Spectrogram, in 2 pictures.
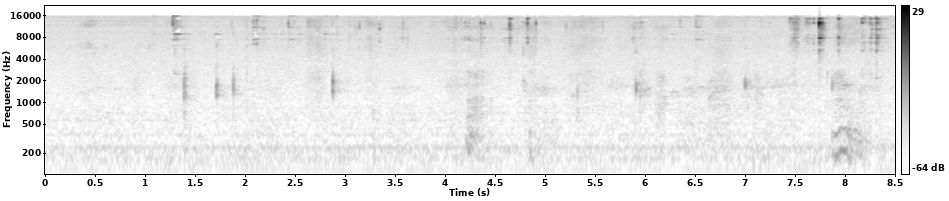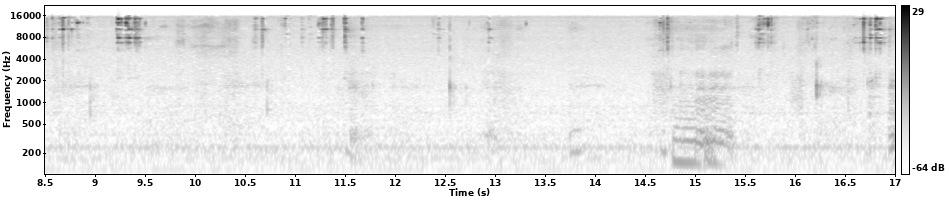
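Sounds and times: collar tags jingling: 7.4s - 9.6s, 15.5s - 17.0s
dogs growling: 14.6s - 15.5s.

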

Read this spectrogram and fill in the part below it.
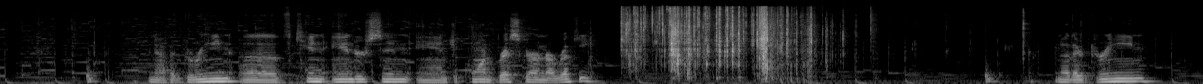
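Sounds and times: faint background music: 0.0s - 12.0s
cards clicking: 6.2s - 8.8s
foil wrapper crinkling and tearing: 6.2s - 8.8s.

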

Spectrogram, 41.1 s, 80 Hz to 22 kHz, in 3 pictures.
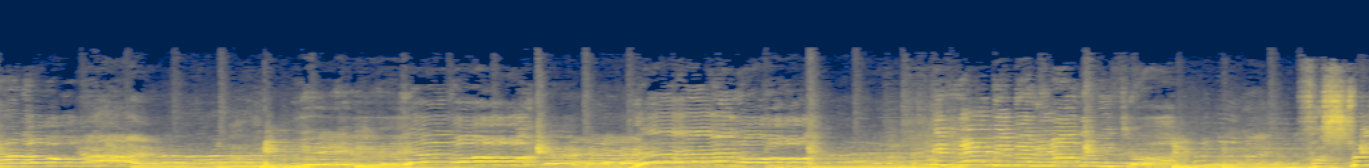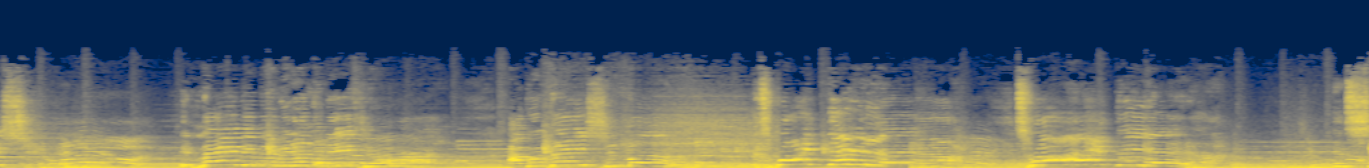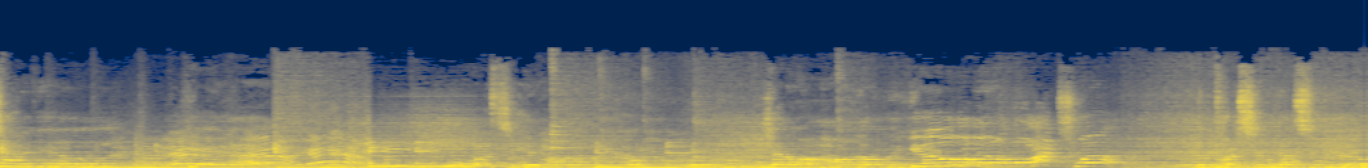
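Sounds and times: band playing sustained chords: 0.0s - 41.0s
woman singing: 0.0s - 41.0s.

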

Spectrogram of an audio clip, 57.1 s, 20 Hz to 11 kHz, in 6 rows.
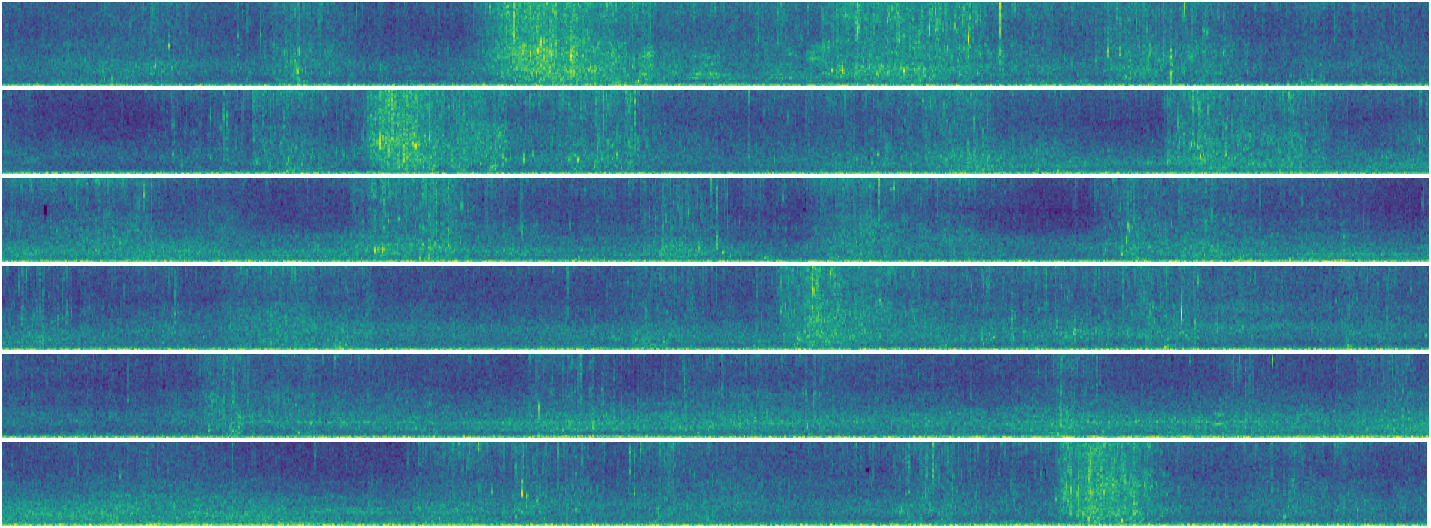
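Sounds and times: small waves washing: 0.0s - 57.0s
wind rumble on microphone: 0.0s - 57.0s.

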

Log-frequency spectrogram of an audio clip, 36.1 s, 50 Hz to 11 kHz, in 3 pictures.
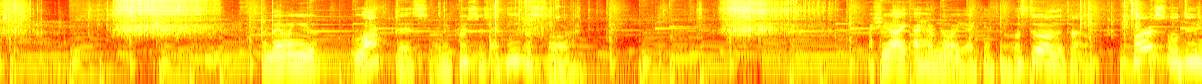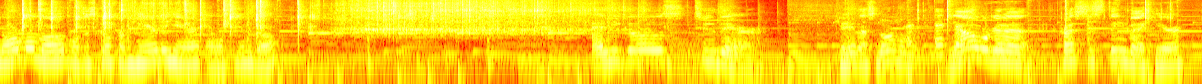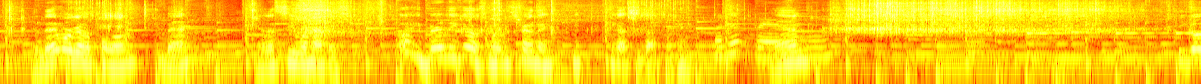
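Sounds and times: toy car spring motor whirring: 0.0s - 2.2s, 7.0s - 8.4s, 12.3s - 18.3s, 26.9s - 28.0s, 32.3s - 35.8s.

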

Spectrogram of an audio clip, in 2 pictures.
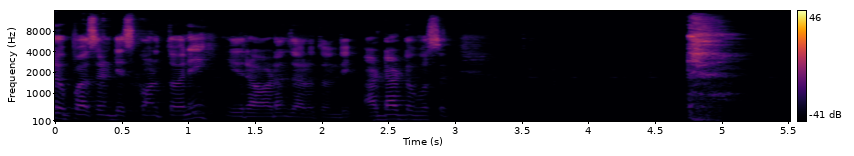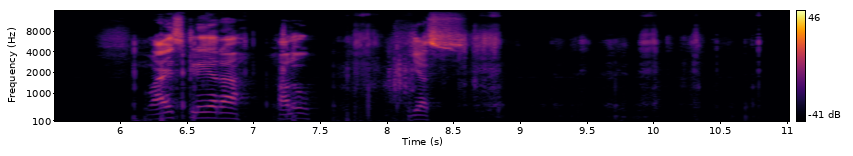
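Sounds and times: headset microphone handling noise: 5.9s - 11.0s.

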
